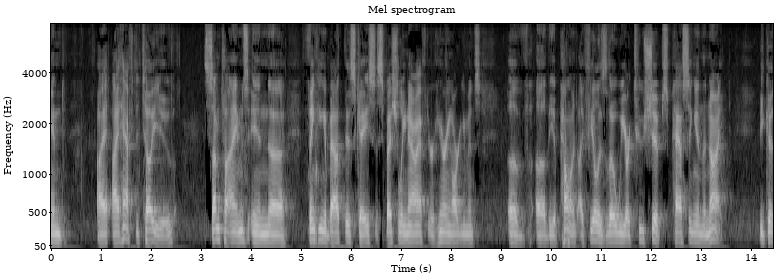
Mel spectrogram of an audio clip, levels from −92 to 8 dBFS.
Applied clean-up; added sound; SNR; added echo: none; none; none; none.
